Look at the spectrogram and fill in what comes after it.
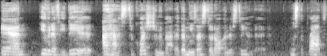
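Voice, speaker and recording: Her bright, sharp tone moving at a very fast pace, a woman speaks with ordinary pitch variation and big swings in loudness. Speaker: law student and video blogger. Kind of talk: personal storytelling vlog.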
